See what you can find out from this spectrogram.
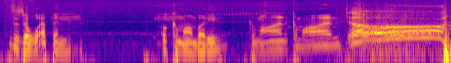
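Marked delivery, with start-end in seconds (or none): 2.2-5.9 rising pitch, building to a loud high cry; urging on. Real, not acted. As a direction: coax it along, then burst out in a long "Oh!". Straining, urging on in game.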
